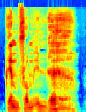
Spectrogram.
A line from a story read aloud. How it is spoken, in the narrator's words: murmured Numion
